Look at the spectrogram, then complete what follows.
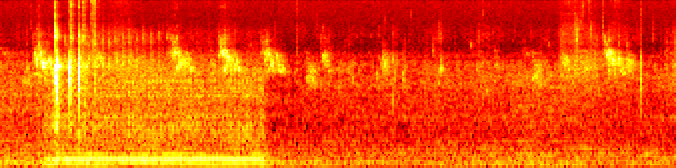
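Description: Washing machine motor humming steadily at one pitch, then cutting out abruptly less than halfway through, as in an agitation cycle that runs and pauses. Faint small taps follow.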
